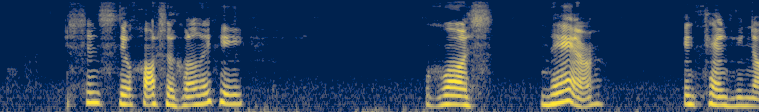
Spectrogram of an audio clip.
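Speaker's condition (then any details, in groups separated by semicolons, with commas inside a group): Head and neck cancer; multiple surgeries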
